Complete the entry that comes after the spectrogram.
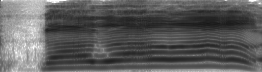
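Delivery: put-on high, slow babbling baby cheer. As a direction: chant it like a tiny baby at a show, high and drawn out. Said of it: "And you hear".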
